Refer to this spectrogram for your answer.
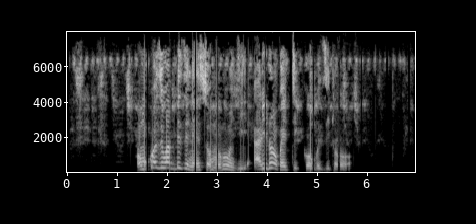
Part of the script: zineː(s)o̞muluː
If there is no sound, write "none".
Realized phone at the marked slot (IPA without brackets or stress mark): s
